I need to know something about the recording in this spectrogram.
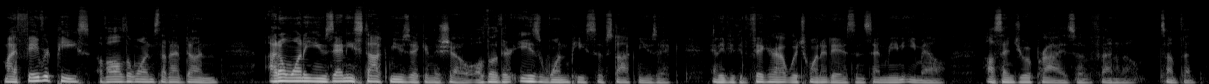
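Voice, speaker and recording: A man's voice: lowish voice, fairly quick, warm tone, no echo, studio quality. A middle-aged man hosting a podcast, speaking casually and wryly straight to listeners. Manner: conversational, wry, informal. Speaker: podcast host and creator. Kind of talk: casual podcast address, answering listener questions.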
